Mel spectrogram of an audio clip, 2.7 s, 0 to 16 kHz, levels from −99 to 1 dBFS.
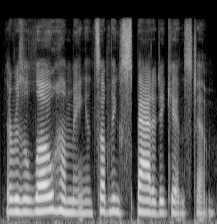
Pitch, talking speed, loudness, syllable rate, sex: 195 Hz, 220 wpm, -18 LUFS, 6.3 syllables/s, female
